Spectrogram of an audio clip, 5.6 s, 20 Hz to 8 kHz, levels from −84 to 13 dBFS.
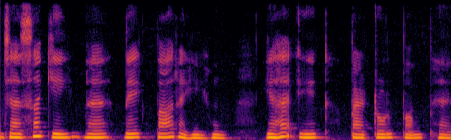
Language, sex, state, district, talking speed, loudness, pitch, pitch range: Hindi, female, Goa, North and South Goa, 130 wpm, -14 LUFS, 195 Hz, 180-205 Hz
